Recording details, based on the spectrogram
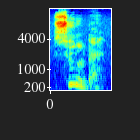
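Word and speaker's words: Sulwe: It's actually pronounced Sulve.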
